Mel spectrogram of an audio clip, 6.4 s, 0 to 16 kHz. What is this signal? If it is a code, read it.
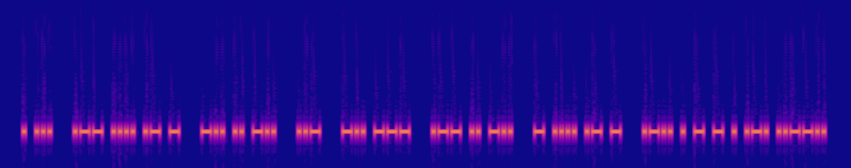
Morse code, heard as a keyed tone, about 46 wpm, 700 Hz. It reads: ES WHAT DID U DO WID THAT LETTER?
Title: Sentences from Top 300 Words and Abbreviations 50wpm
